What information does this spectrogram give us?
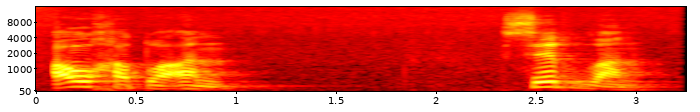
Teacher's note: یہاں پہ جو را ہے اس پہ چونکہ دو زبر ہے لہذا ہم اس کو بھی موٹا پڑھیں گے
